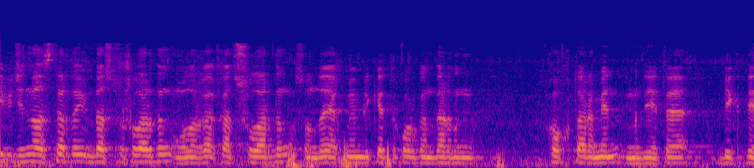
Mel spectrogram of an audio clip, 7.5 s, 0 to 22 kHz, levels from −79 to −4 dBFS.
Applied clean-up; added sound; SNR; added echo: none; Wind / Rain; 11 dB; reverberation time 2.1 s.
